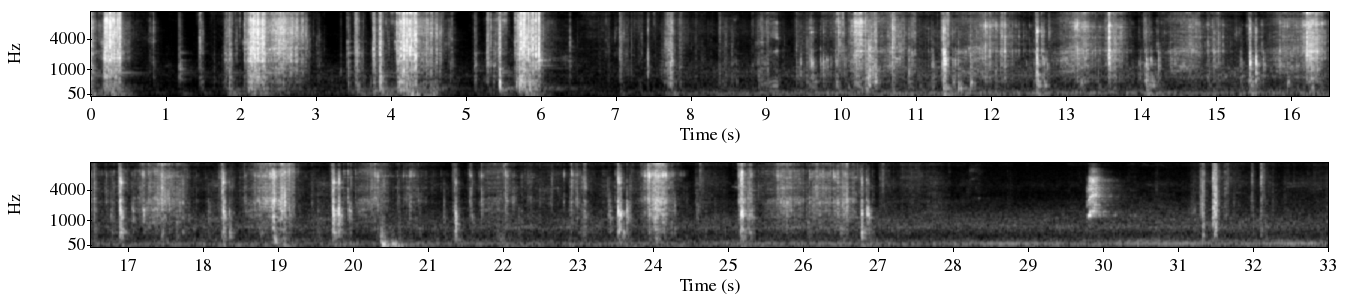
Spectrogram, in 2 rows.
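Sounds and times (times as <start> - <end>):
metal tools clinking and knocking: 0.0 - 8.0, 9.4 - 27.2.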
